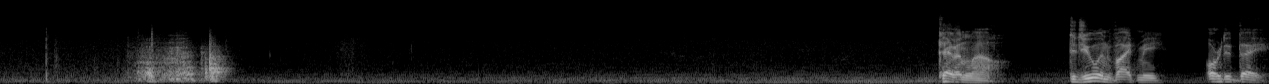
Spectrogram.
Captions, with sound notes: (clattering) - Kevin Lau, did you invite me or did they?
